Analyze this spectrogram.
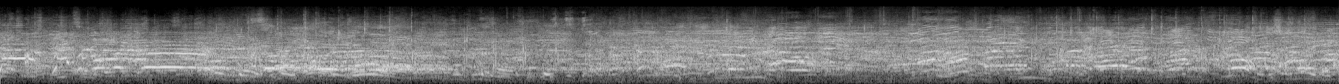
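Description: A crowd of spectators cheers and shouts encouragement outdoors.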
